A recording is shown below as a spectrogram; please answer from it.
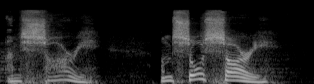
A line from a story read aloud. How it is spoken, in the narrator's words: stunned and uncertain, he cried out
